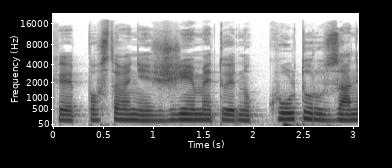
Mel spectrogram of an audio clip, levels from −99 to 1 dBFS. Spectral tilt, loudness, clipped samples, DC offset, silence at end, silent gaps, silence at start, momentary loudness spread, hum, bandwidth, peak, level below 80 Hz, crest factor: -5 dB/octave; -23 LUFS; under 0.1%; under 0.1%; 0 s; none; 0 s; 6 LU; none; 17.5 kHz; -8 dBFS; -44 dBFS; 14 dB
